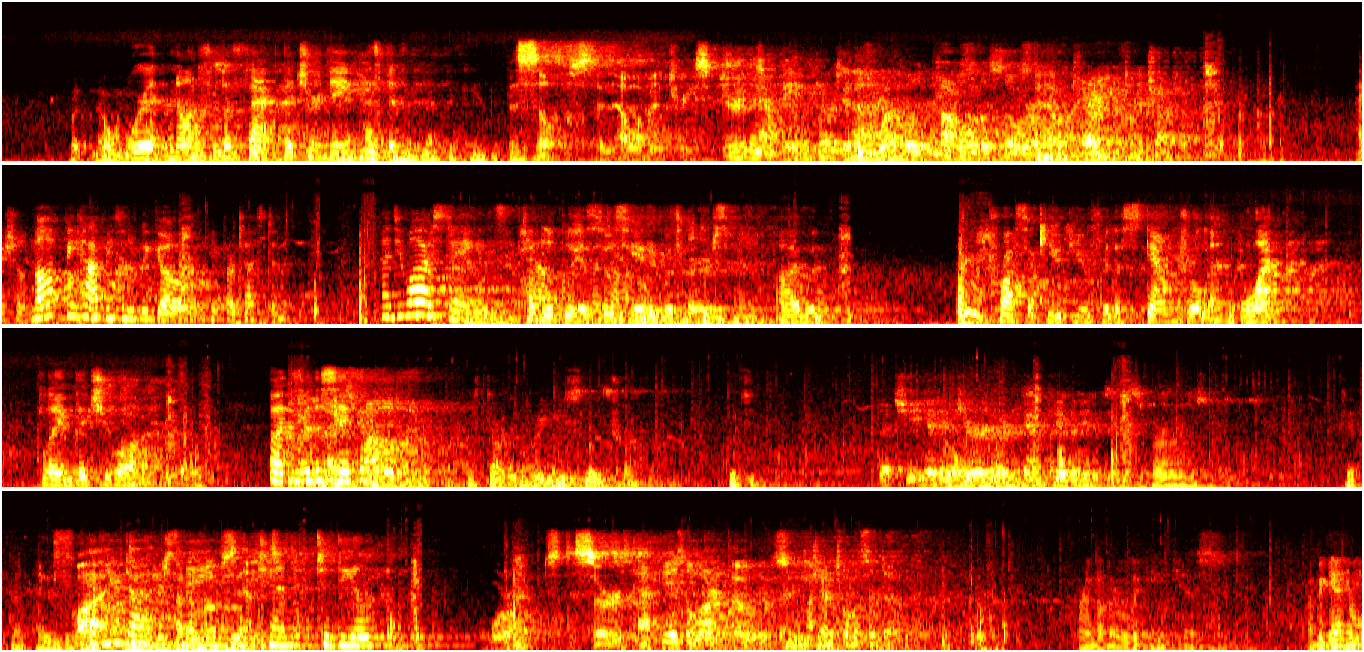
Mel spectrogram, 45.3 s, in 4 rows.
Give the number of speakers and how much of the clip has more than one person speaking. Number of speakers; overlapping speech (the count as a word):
eight, about 39%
